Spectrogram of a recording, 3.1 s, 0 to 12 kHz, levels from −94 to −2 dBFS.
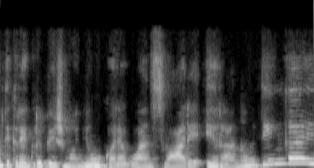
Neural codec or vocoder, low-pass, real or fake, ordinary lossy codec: none; 9.9 kHz; real; AAC, 48 kbps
